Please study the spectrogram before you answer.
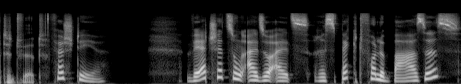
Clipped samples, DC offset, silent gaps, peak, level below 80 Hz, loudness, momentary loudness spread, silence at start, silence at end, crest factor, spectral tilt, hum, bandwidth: under 0.1%; under 0.1%; none; 0 dBFS; -50 dBFS; -17 LUFS; 11 LU; 0.05 s; 0 s; 18 dB; -3 dB/octave; none; 12 kHz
